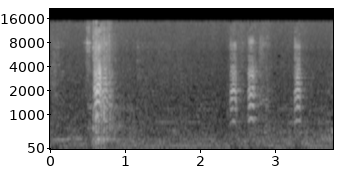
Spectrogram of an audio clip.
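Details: A 16-day-old zebra finch chick gives one louder, harsh call, then after a pause a quick series of three shorter nasal notes.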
